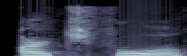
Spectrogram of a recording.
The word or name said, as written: archfool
